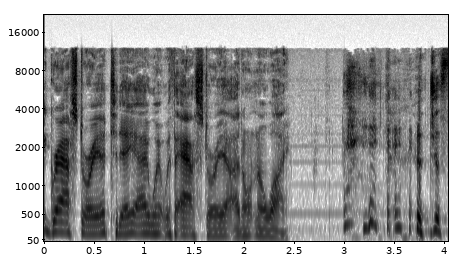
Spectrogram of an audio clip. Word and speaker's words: Astoria: what I can folks it's Astoria because it's not a Storia John Jacob user was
